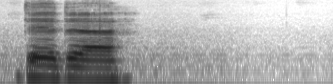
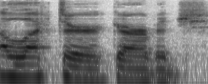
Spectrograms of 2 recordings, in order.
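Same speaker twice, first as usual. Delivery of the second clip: ordinary talk, nothing marked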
